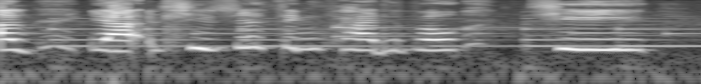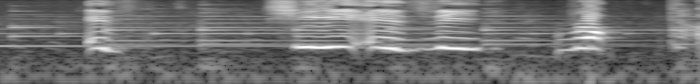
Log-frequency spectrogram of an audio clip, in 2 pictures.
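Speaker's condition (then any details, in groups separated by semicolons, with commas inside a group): Cerebral palsy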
